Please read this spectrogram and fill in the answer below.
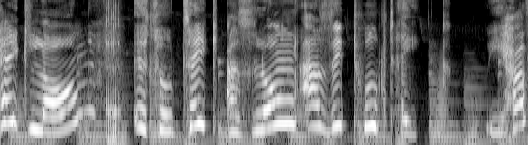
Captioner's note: oinks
